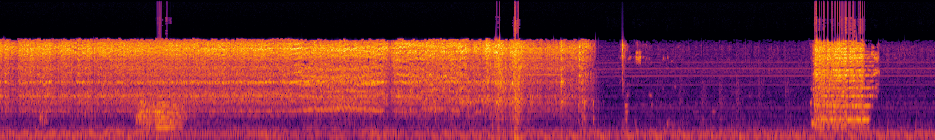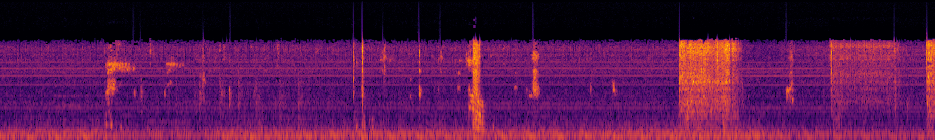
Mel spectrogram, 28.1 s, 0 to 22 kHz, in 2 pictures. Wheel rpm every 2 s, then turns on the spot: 200, 190, 200, 200, 100, 0, 0, 0, 0, 0, 0, 10, 70, 30.
none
